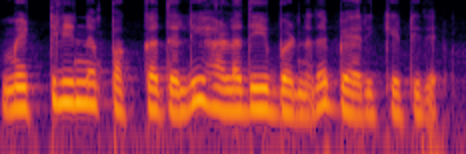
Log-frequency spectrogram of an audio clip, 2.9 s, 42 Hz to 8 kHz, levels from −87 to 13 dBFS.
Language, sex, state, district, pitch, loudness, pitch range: Kannada, female, Karnataka, Bangalore, 195 Hz, -15 LUFS, 180-225 Hz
